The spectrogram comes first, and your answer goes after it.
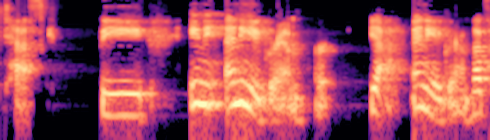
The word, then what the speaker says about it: Enneagram: test the disk test the any Enneagram yeah Enneagram that's how you pronounce it and I'm very rare so you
